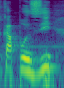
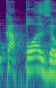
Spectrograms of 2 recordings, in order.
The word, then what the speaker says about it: Kaposi: A gente também vai observar a presença do sarcoma de Kaposi ou Kaposi, algumas pessoas é, é, pronunciam de maneira diferente, que é uma forma rara de câncer encontrada principalmente em idosos, representado por uma manchinha que dá na pele.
